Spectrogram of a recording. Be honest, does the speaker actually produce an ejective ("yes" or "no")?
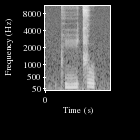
no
